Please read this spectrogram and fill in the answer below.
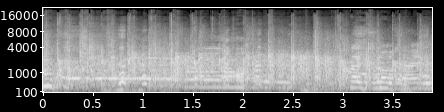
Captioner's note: clapping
